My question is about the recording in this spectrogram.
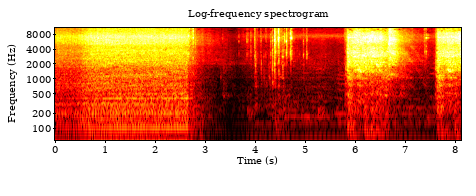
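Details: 1990 Jeep Wrangler 4.2L inline-six automatic, just after replacing a tired, intermittently screeching starter with a remanufactured unit: strong even cranking whir, pause, more cranking, no screech or grind; owner notes it sounds different overall than the old one.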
